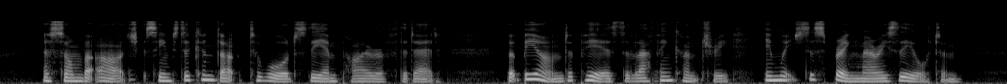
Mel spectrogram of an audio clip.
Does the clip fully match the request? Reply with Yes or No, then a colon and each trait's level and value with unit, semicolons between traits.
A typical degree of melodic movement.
No: wide, 5.7 semitones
